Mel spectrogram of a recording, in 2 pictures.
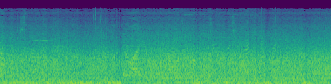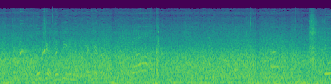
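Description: A crowd of passers-by murmurs in a busy street.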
